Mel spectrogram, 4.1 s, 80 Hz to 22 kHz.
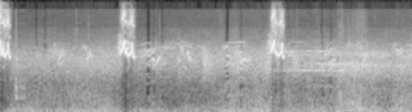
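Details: During a windy feeding at an osprey nest in Lolo, Montana, on June 10, 2017, with the male standing by the female; a few thin, high chirps, dipping slightly, sit above continuous wind roar.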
